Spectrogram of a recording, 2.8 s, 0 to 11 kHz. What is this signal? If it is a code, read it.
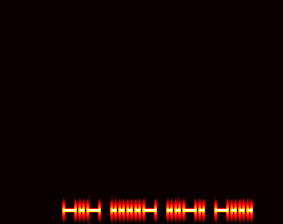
Morse code, heard as a keyed tone, about 30 wpm, 700 Hz. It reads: K4FB
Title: USA Call Signs - 4 Characters - Repeated 3x - 30wpm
